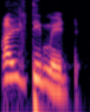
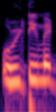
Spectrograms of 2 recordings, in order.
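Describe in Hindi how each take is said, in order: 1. पहला स्वर 'uh' जैसा सुनाई देता है। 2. पहला स्वर 'oo' जैसा सुनाई देता है। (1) "इसलिए इसे पढ़ते हैं अल्टीमेट" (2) "इसे उल्टीमेट नहीं पढ़ते"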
